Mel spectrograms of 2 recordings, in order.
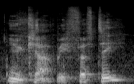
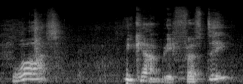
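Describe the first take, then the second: First: Said in the usual way. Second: Much higher, squeaky astonished question; mock disbelief. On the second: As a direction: play it as if you can't believe it. Mock disbelief at being fifty.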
